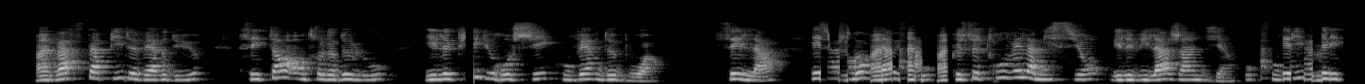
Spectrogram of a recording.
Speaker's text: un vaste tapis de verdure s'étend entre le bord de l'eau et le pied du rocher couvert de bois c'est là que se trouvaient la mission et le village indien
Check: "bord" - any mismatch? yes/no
yes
